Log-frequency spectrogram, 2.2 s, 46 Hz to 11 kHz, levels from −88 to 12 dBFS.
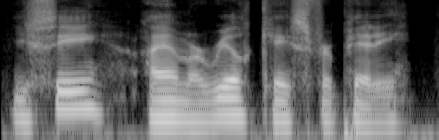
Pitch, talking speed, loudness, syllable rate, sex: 110 Hz, 245 wpm, -18 LUFS, 5.5 syllables/s, male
